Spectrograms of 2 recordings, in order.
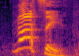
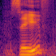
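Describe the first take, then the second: First: "Not safe" starting high, dropping sharply; high falling "Not safe". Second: "Safe" low with a quick rise; low questioning "Safe". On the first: Player stepping out of the safe area, high falling "Not safe". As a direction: pitch "Not" high, let "safe" plunge. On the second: Player stepping into the safe area, low rising "Safe". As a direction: say "Safe" low, tipping up at the end. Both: Pretend.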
